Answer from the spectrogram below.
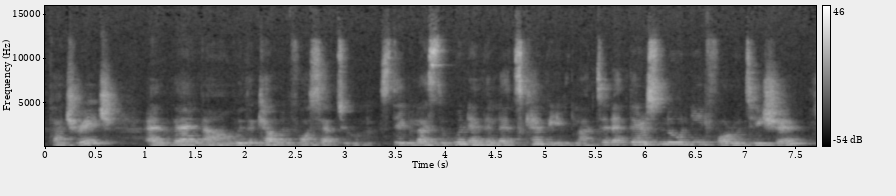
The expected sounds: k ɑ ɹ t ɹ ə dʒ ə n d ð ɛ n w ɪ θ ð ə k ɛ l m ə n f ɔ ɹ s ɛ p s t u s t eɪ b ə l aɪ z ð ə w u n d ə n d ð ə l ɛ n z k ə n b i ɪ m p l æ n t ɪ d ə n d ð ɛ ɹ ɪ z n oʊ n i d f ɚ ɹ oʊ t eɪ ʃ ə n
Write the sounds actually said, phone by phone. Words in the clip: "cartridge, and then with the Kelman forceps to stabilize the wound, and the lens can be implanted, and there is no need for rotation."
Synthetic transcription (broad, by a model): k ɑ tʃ ɹ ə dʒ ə n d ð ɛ n w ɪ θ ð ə k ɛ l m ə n f ɔ s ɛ t u s t eɪ b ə l aɪ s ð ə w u n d ə n d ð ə l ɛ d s k ə n b i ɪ m p l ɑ n t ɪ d ə n d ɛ ɹ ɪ s n oʊ n i d f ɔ ɹ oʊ t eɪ ʃ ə n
